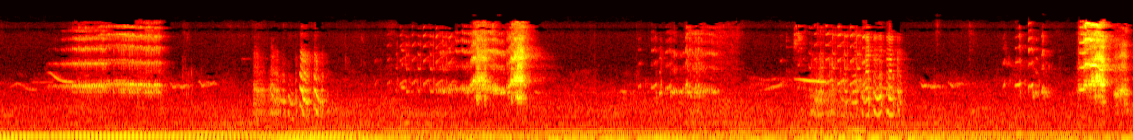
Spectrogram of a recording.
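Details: Wild rainbow lorikeets visiting a balcony in Melbourne, Australia: harsh, buzzy screeches in short bursts every second or two, with a steady low hum throughout.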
